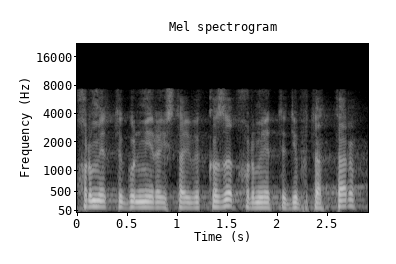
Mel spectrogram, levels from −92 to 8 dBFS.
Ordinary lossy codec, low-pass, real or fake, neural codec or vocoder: MP3, 64 kbps; 7.2 kHz; fake; codec, 16 kHz in and 24 kHz out, 1 kbps, XY-Tokenizer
